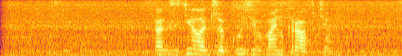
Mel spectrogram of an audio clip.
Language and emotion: Russian, neutral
